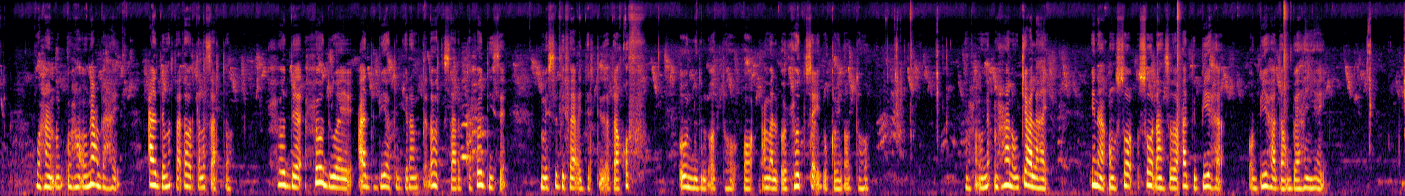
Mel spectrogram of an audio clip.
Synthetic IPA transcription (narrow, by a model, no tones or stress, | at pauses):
wɑħɑwɑħɑːnʔʊnɑʕbɐɦɛj | ʕɑːd̪ɐmɐrk̪ʰa̰ɖɐβɐrt̪ʰɐlɐsa̰ːrt̪ʰɔ | ħɔd̪ɛħɔːd̪waːjɛ̰ʕɑ̰ːd̪ɐbɪjaːrt̪ʰʊd͡ʒɪɾaːnmɐrkʰɐ̰ɖɐβɐrt̪ʰɐ̥saːɾɐt̪ʰɔħɔːd̪iːsɛ̰ | mɐsɐd̪ɪfaːʕɪd͡ʒɪrt̪ʰɪd̪ɐ̰d̪aːqɔf | ʔɔːnʊðʊlʔɔ̰ːt̪ʰɐɦɔɔːʕɑmɐlɔːħɔːd̪sɐ̰ʔɪ̰d̪ʊ̰qɑβɪnɔːt̪ʰɐɦɔ | mmɐħɑːnɐut͡ʃɛʕlɐɦɛj | ʔɪnaːʔuːsɔːɖaːnsɐðɔʕɑd̪ɡɐbɪjɦɐ̰ | bɪjɐɦad̪ãːnʊbaːɦɐnjɐɦɛj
